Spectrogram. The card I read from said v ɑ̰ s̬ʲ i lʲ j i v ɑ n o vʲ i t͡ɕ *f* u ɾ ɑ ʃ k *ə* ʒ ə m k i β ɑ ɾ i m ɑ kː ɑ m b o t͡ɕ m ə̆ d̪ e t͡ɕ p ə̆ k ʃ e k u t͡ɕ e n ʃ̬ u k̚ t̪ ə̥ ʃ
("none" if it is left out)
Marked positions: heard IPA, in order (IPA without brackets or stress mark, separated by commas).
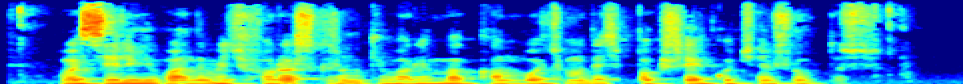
f, ə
